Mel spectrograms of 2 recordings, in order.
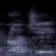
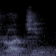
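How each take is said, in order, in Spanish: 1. El nombre se dice al estilo francés. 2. El nombre se dice al estilo alemán. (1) "Que sabe francés dice Rothschild" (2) "que sabe alemán, porque es, viene del alemán, es Rothschild"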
